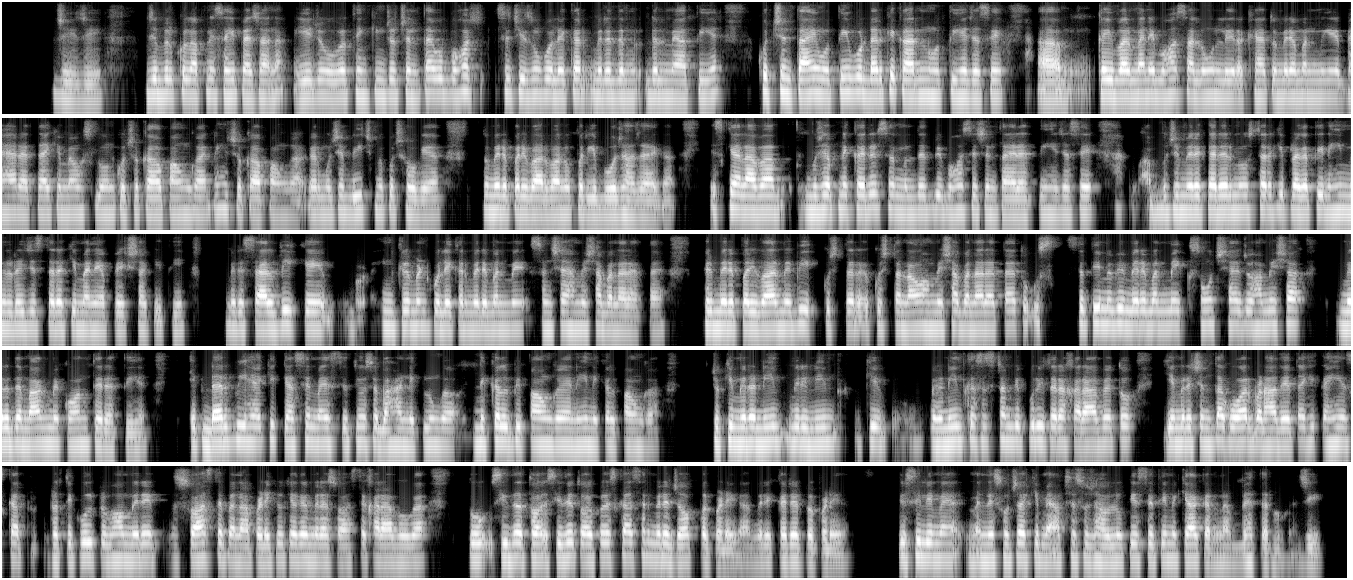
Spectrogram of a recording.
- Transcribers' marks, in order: in English: "ओवर थिंकिंग"; in English: "करियर"; in English: "करियर"; in English: "सैलरी"; in English: "इन्क्रिमेन्ट"; in English: "सिस्टम"; in English: "जॉब"; in English: "करियर"
- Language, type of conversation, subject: Hindi, advice, क्या ज़्यादा सोचने और चिंता की वजह से आपको नींद नहीं आती है?
- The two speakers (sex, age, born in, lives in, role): male, 20-24, India, India, advisor; male, 25-29, India, India, user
